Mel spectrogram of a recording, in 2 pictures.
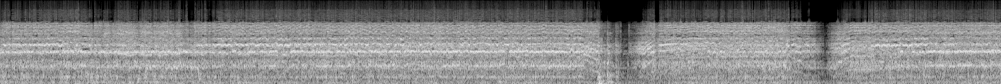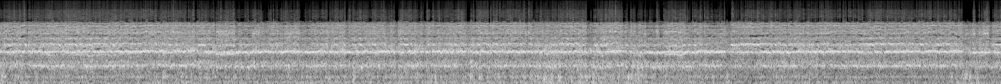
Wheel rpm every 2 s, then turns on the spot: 220, 210, 200, 140, 170, 220, 230, 230, 220, 230.
none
